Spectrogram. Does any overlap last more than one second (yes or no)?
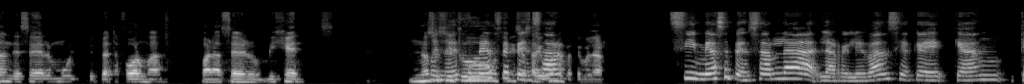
yes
